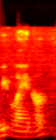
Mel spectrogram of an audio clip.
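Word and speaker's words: Weitlaner: That's what I called it for a very long time, until I read a book that this was named after a German surgeon, Wheatlander, and it's pronounced Wheatlander.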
